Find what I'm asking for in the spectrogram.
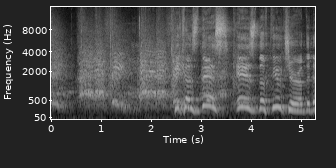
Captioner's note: crowd cheering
